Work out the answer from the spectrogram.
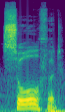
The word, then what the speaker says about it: Salford: And how is Salford pronounced? Well, S-A-L-F-O-R-D is how it's spelt. The first symbol sounds like the Spanish word for sun, sol, but in fact it refers to the willow tree, or sallow.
